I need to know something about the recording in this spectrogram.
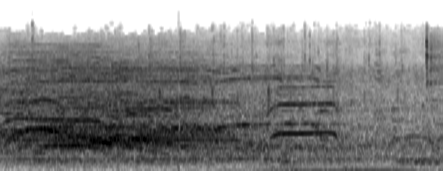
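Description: Large outdoor festival crowd cheering, with scattered individual yells over the mass of voices. It swells at the start and dies down gradually.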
